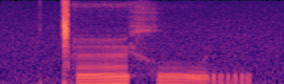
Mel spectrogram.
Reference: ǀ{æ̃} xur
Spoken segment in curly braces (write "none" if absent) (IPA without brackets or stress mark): æ̃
